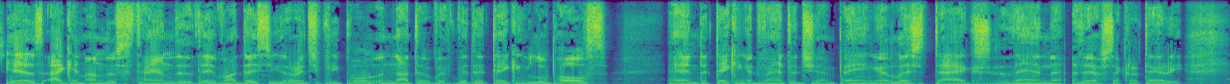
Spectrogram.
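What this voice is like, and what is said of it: Impression of George Soros. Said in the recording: “do the Soros voice”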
